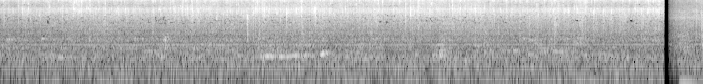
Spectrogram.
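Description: Boiled kidney beans sizzling gently in oil with fried onions in a non-stick kadhai as they are dropped in and stirred with a wooden spatula: a steady soft hiss with faint light taps.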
